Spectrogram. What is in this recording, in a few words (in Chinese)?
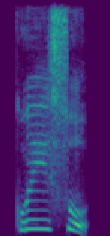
"归宿", Chinese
